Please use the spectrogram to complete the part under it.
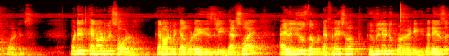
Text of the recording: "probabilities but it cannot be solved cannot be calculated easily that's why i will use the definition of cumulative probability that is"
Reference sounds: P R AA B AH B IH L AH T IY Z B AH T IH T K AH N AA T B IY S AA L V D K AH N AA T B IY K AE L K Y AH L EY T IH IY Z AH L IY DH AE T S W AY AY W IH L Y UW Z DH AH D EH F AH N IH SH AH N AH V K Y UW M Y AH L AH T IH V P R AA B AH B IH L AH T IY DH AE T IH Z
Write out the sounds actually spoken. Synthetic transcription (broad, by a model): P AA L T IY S B AH T IH T K AH N AA T B IY S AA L D K AH N AA T B IY K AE L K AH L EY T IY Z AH L IY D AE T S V AY AY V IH L Y UW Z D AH D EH F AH N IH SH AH N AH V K Y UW M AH L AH T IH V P R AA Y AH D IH T IY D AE T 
